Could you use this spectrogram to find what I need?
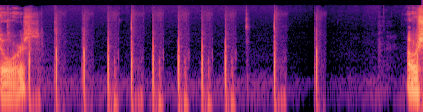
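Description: Boots thud in quick footsteps on a hard floor.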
